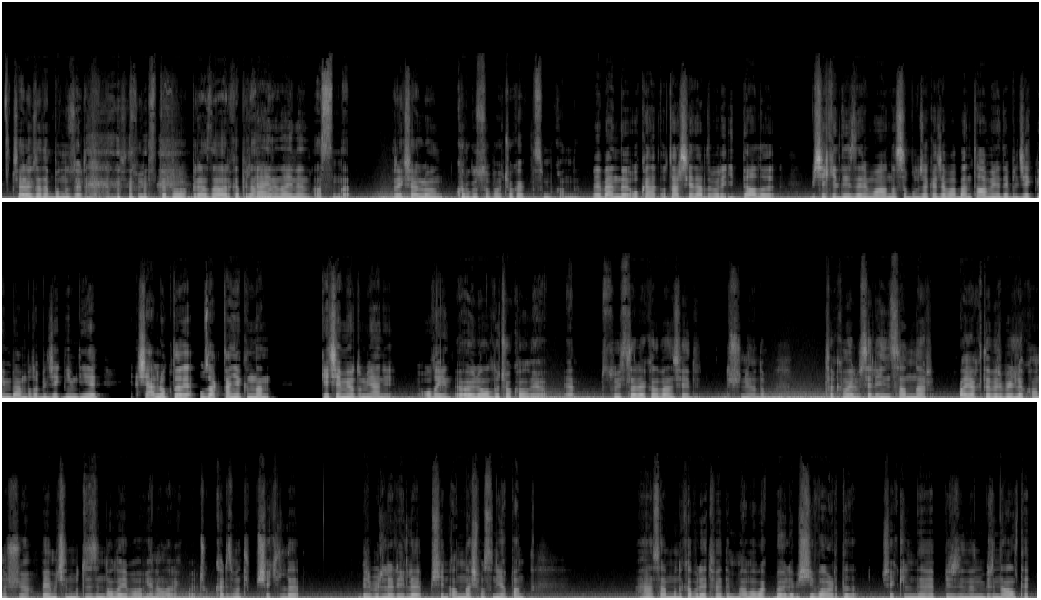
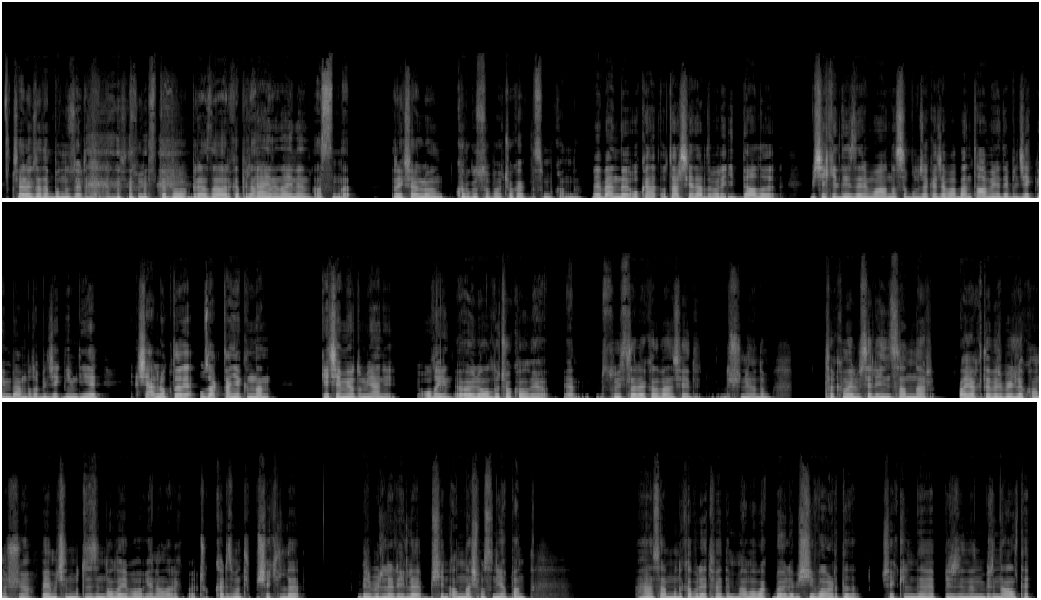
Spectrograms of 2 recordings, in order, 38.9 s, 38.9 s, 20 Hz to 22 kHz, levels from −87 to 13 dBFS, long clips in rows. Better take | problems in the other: second | wind noise on the microphone; occasional gusts; until 11 s and from 17 s on; 20 dB below the speech

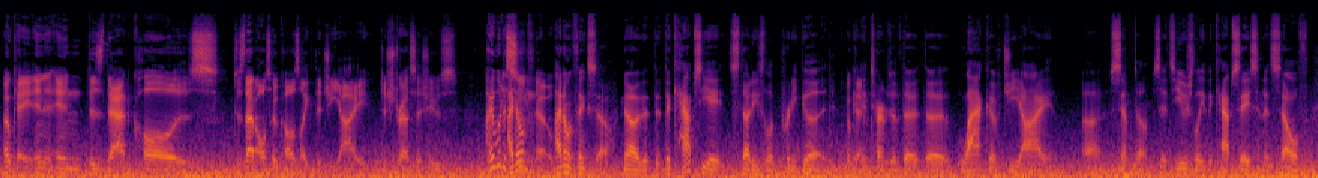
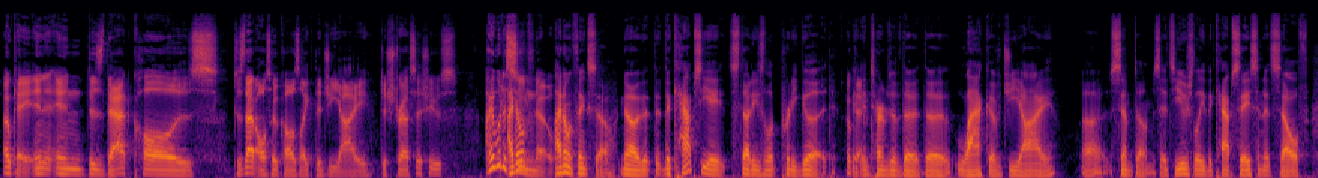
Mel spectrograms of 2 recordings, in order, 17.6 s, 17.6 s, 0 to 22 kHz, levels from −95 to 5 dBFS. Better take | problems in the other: second | wind noise on the microphone; occasional gusts; 10 dB below the speech

